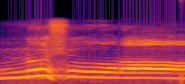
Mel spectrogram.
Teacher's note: نشورا نون کے اوپر ضمہ ہے پیش ہے نشو نہیں نشورا را کو موٹا کریں گے اور الف پہ رکیں گے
